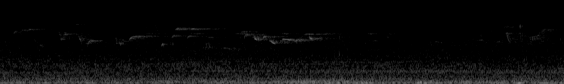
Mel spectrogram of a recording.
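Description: Small songbirds singing: short, varied chirps and warbling phrases, busiest in the first half, over a low background rumble.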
